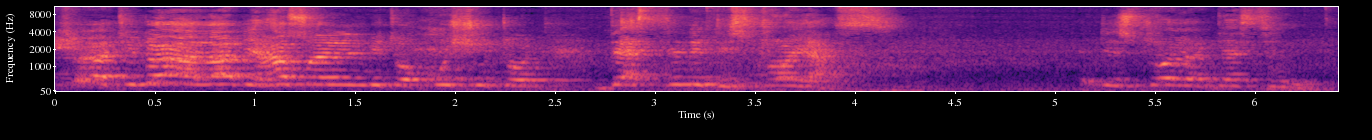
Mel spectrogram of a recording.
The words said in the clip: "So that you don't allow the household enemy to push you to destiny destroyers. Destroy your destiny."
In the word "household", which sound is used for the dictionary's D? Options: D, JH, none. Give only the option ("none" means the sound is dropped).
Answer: none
